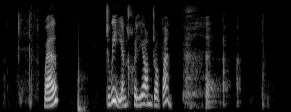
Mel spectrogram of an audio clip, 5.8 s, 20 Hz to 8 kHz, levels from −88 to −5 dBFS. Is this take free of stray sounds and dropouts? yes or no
no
